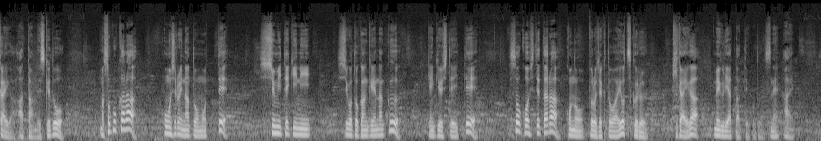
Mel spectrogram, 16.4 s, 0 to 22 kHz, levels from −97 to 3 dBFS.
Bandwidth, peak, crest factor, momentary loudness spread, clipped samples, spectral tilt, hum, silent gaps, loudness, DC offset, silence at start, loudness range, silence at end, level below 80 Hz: 16.5 kHz; -6 dBFS; 18 dB; 19 LU; under 0.1%; -5 dB/octave; none; none; -24 LUFS; under 0.1%; 0 s; 2 LU; 0 s; -46 dBFS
